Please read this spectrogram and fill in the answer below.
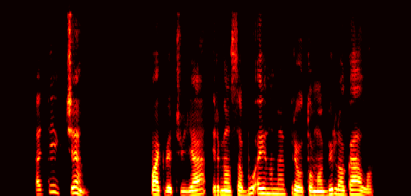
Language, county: Lithuanian, Šiauliai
